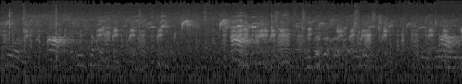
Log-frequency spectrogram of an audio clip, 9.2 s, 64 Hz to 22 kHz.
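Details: Gadwall flock in a park pond at Junsai-ike green space, Chiba, Japan, in November 2025, performing pair-forming courtship displays. Busy chorus of clipped nasal notes and quick rising squeaks, several birds calling at once.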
